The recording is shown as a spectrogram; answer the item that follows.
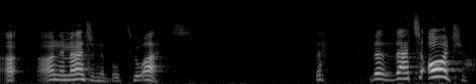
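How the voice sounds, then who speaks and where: A woman playing an excitable young male composer on stage, stammering and giggly in theatrical bursts. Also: mid-range voice, a little slow. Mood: rapt, building.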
